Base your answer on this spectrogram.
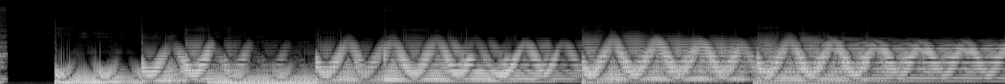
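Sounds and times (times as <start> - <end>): synthesizer sustained chords: 0.6 - 10.0.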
